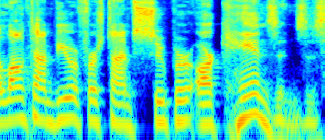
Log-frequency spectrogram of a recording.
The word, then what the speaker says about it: Arkansans: A longtime viewer, first time super Arkansans is how it's pronounced.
